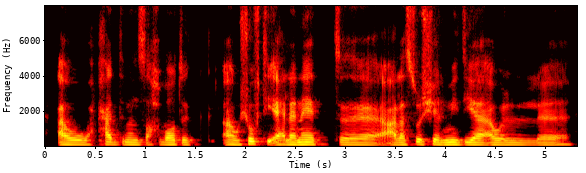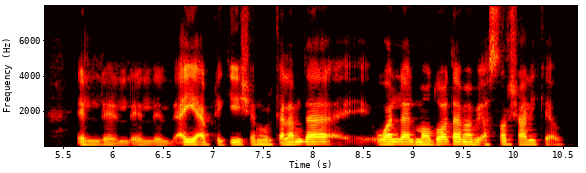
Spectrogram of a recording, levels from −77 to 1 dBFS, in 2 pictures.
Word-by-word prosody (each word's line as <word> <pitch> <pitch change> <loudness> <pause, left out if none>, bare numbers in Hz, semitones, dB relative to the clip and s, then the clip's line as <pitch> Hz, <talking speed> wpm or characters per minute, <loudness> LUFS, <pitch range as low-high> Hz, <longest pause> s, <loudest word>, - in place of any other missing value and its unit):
أو 120 -1 +1
حد 130 0 -2
من 120 -1 -1
صاحباتِك، 120 0 -3 0.3
أو 120 -1 0
شُفتِ 145 +3 0
إعلانات 125 +1 +1 0.4
على 115 0 0
السوشيال 125 +1 -1
ميديا 120 -1 +1
أو 115 0 0
ال 110 -1 -6 0.7
ال 110 -3 -3
ال 100 -2 -6 0.2
ال 100 -3 -8
أي 130 -2 +5
application 120 +3 -3
والكلام 120 +2 +2
ده 135 0 +4 0.4
والَّا 130 +1 +5
الموضوع 130 +1 +3
ده 140 0 +4
ما 135 -1 +4
بيأثَّرش 120 +2 -1
عليكِ 120 0 -1
أوي؟ 115 - -9
120 Hz, 145 wpm, -23 LUFS, 115-130 Hz, 0.7 s, أي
